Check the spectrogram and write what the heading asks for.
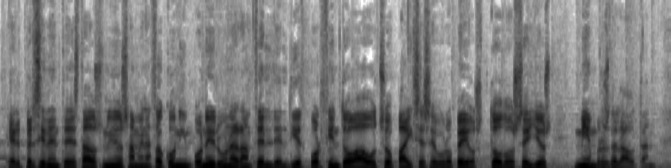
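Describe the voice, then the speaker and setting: Man reading a news report. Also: mid-range voice. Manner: steady, formal news read. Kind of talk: news narration.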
